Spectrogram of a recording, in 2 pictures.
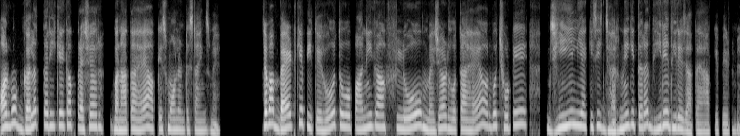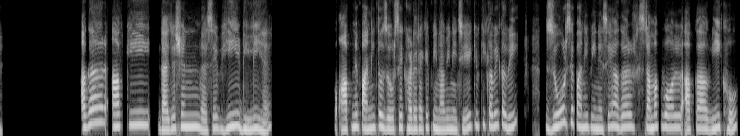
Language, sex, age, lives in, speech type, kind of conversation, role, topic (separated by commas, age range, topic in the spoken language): Hindi, female, 45-49, India, conversation, podcast, guest, Hydration sahi hai ya nahi, tum kaise pata karte ho?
